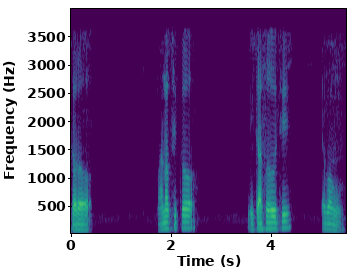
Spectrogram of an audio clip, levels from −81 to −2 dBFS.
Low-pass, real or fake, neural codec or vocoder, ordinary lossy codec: 3.6 kHz; real; none; none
